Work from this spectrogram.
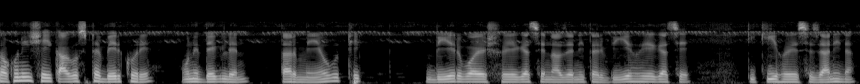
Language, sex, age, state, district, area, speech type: Bengali, male, 45-60, West Bengal, Jalpaiguri, rural, spontaneous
